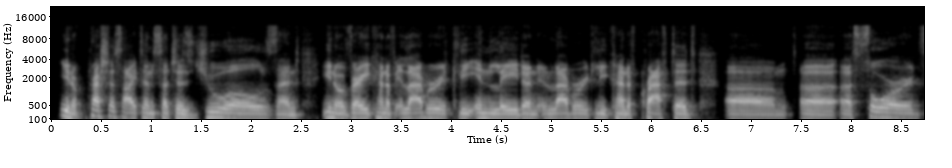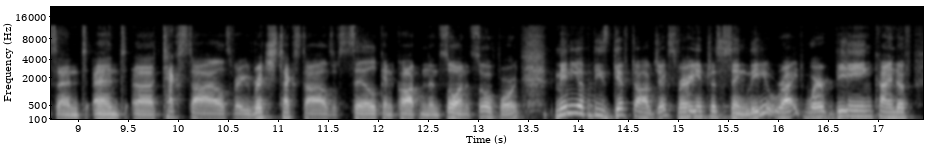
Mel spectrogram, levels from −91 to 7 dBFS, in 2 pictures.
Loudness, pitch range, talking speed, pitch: -27 LUFS, 110-135 Hz, 180 wpm, 120 Hz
